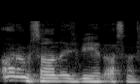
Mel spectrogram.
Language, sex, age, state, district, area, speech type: Kashmiri, male, 45-60, Jammu and Kashmir, Kupwara, urban, spontaneous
